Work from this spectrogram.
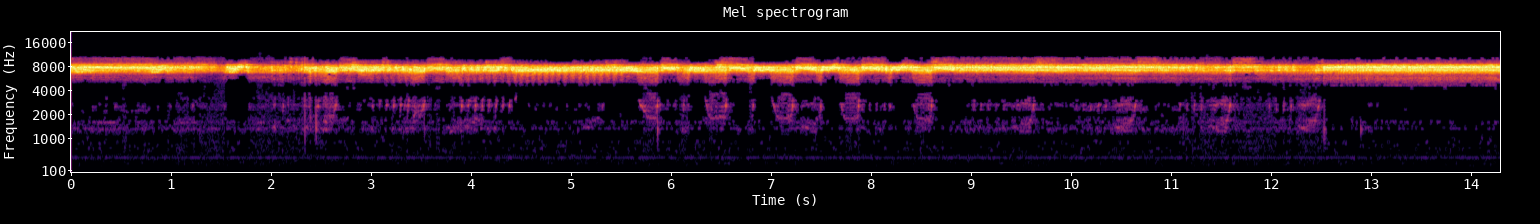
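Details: Cicada chorus as an even, high hissing buzz that never pauses; clusters of lower rapid ticking chirps come and go, strongest in the middle, with a quiet constant hum beneath.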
